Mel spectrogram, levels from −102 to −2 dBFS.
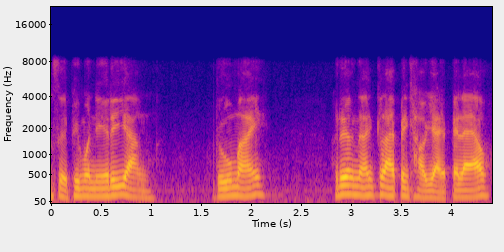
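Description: Throughout, Opus voice compression in SILK mode codes the speech coarsely, making it plainly muffled, hoarse and slightly robotic, which fits a bitrate around 12 kbps.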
